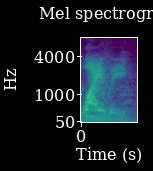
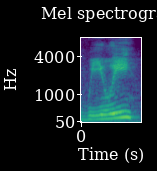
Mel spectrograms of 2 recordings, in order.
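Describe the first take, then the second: First: The name begins like the word 'while'. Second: The name begins like the word 'wheel'. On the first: The speaker calls it wrong. "not Wily" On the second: The speaker calls it right. "it's actually pronounced Wheelie"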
